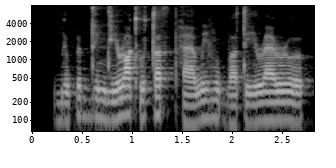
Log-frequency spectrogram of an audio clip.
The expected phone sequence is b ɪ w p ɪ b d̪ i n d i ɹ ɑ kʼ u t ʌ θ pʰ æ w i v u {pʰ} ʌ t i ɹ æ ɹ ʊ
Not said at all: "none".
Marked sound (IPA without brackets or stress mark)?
b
